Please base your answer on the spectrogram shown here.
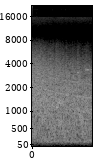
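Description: A single loud, close gunshot from a western film scene, a dense crack and roar that fills the whole moment with no talking.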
